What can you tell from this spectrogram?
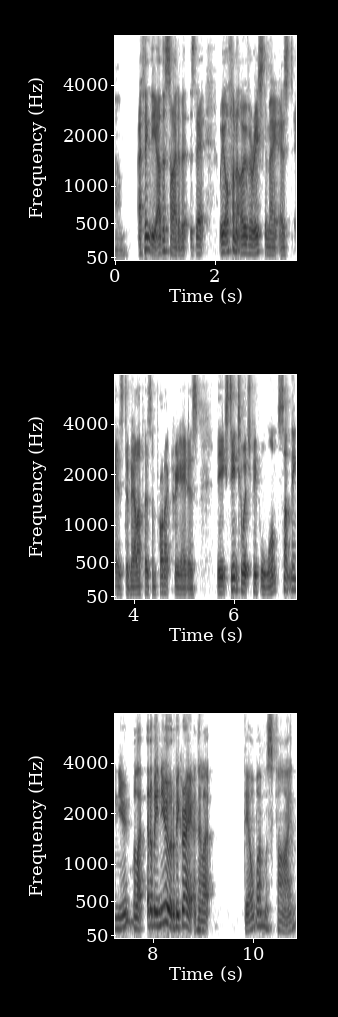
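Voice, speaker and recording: A man with a New Zealand accent speaks in a bright, sharp tone with very wide pitch swings on a very clean recording with a silent background. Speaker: software company founder. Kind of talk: conference Q&A. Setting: virtual conference. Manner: hesitant, many fillers.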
